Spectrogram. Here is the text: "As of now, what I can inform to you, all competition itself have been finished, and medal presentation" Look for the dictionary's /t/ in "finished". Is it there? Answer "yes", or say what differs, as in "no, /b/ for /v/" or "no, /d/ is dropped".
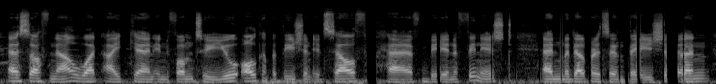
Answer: yes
